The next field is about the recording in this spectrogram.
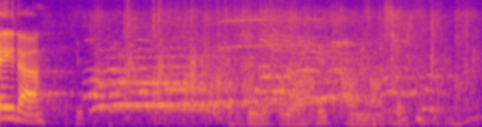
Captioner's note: applause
